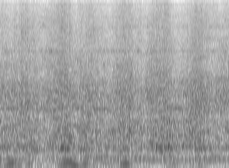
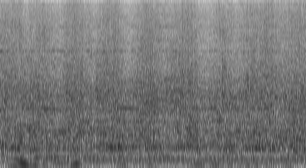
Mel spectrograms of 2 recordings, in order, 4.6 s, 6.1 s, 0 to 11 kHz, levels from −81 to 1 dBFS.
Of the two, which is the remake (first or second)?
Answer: first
